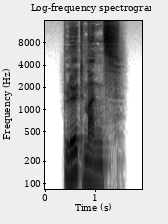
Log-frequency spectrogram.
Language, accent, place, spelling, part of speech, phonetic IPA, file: German, Germany, Berlin, Blödmanns, noun, [ˈbløːtˌmans], De-Blödmanns.ogg
- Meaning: genitive singular of Blödmann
